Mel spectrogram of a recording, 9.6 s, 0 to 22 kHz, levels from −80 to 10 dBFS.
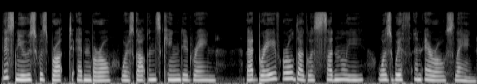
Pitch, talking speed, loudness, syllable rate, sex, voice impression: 220 Hz, 130 wpm, -16 LUFS, 4.2 syllables/s, female, feminine, adult-like, tensed, slightly powerful, soft, clear, intellectual, calm, friendly, reassuring, elegant, kind, modest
